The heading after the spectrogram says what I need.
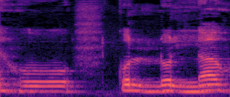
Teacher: ہا کے اوپر الٹا پیش ہے، الٹا پیش واو مدہ کے برابر ہوتا ہے، الٹا پیش کو ایک الف کے برابر کھینچ کر پڑھیں گے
